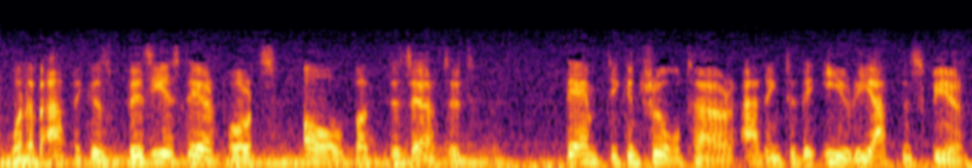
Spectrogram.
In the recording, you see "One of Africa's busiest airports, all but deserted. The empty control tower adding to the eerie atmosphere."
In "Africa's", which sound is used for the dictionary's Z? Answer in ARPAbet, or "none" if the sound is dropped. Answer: Z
